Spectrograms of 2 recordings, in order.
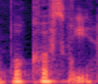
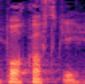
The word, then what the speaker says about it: Borkowski: Haben sie ja Con äh, äh, Conte und den anderen, den ich jetzt äh, schon mehrfach falsch ausgesprochen habe. Bo Borkowski, meine ich, heißt er. Borkowski. Borkowski, ja. Ja, Borkowski ähm, von, von Leipzig ausgeliehen.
